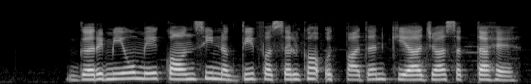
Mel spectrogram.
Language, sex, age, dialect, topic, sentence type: Hindi, female, 18-24, Garhwali, agriculture, question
